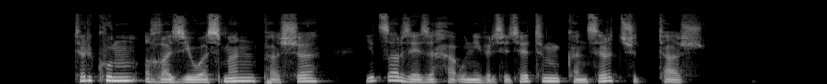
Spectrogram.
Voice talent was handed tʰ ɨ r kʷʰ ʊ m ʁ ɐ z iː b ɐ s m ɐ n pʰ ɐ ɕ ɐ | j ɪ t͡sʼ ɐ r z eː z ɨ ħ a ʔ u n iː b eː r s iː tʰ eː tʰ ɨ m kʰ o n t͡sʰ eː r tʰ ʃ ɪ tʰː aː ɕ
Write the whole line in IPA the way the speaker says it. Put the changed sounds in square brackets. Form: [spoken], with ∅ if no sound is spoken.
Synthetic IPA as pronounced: tʰ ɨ r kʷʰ ʊ m ʁ ɐ z iː [w] ɐ s m ɐ n pʰ ɐ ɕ ɐ | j ɪ t͡sʼ ɐ r z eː z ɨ ħ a ʔ u n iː [v] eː r s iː tʰ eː tʰ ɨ m kʰ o n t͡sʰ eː r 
